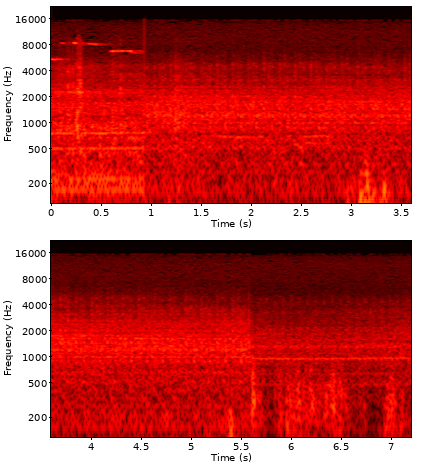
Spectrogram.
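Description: A tractor engine runs nearby.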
